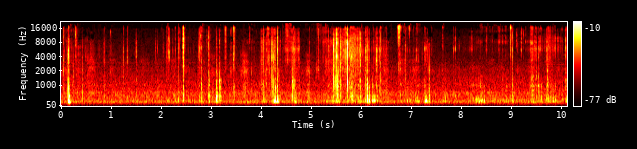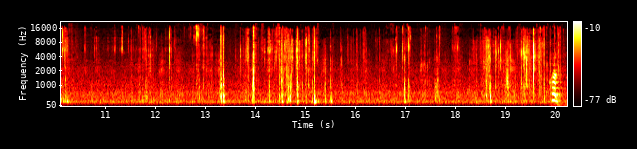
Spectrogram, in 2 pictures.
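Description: Snap button cut off a leather strap of a Chic Sparrow nano traveler's notebook, with repeated small crinkling, crunching and snipping sounds spread across the clip, close and fairly quiet, with no talking.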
